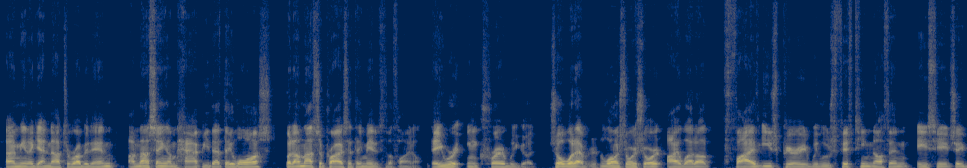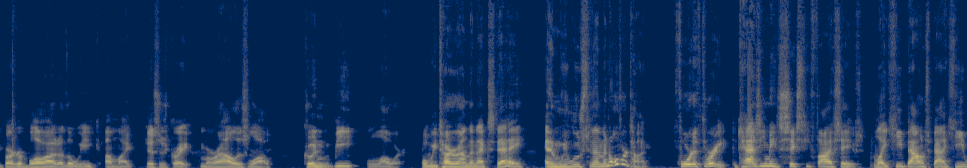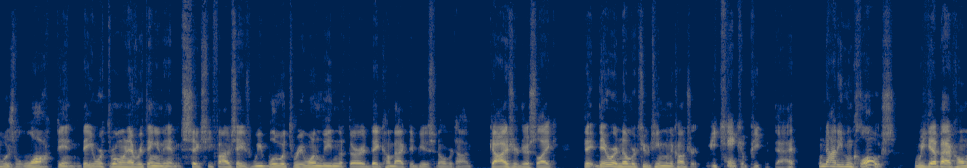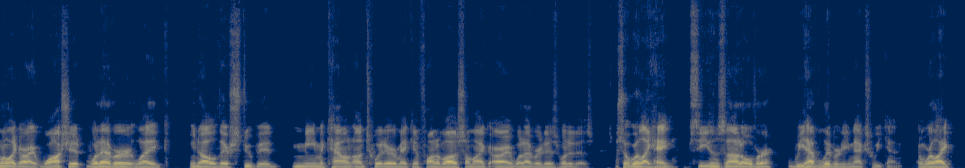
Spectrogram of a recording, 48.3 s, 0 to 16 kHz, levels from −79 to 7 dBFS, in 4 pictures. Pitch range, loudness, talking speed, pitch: 95-140 Hz, -23 LUFS, 235 wpm, 110 Hz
